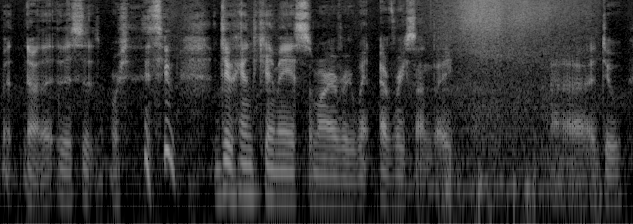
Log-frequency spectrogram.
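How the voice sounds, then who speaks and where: A man hosting a casual ASMR livestream, chatting to viewers in a gentle, apologetic, rambling way. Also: deep voice, normal speed. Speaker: livestream host. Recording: clearly noisy background.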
